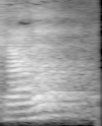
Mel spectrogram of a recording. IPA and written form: ˈkælə (colour)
